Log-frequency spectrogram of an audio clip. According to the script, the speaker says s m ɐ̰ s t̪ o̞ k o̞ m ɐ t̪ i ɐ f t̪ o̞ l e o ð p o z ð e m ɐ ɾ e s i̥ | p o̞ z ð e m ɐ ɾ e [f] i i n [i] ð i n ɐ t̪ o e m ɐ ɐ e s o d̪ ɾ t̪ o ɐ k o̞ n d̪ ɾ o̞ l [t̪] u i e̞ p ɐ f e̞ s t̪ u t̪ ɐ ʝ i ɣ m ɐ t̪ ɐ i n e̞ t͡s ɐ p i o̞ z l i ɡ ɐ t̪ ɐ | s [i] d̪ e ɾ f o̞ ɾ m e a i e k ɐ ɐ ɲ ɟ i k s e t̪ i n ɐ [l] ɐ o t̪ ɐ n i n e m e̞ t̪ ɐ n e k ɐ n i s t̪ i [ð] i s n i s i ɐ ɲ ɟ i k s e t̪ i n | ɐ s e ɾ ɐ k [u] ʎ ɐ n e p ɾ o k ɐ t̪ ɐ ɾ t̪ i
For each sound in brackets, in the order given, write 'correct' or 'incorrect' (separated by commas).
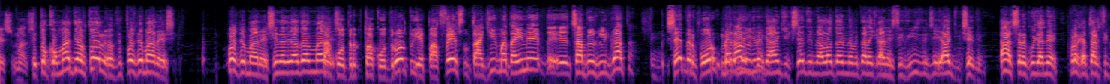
incorrect, incorrect, correct, incorrect, correct, correct, correct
